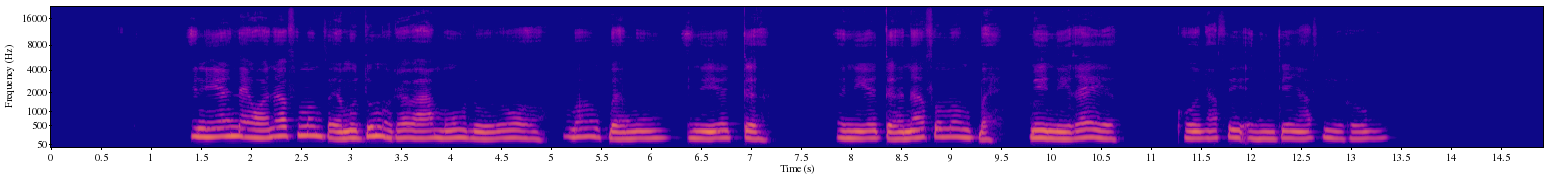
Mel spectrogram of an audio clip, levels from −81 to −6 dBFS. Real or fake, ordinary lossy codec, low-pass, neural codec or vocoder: real; none; none; none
